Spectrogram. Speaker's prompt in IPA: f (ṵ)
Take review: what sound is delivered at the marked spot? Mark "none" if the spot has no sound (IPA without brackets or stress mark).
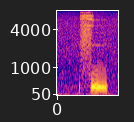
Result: u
